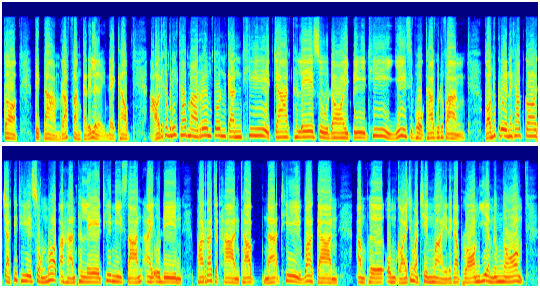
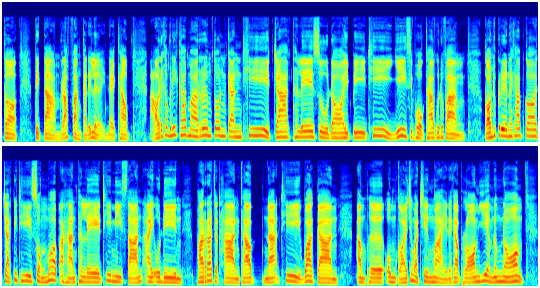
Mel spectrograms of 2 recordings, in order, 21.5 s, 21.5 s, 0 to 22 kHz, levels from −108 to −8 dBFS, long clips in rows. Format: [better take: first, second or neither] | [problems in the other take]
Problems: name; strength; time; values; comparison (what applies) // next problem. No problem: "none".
second | distortion; heavy; 17% of the sound clipped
